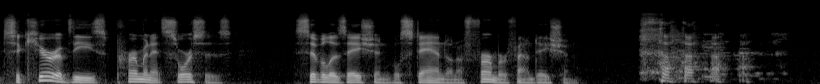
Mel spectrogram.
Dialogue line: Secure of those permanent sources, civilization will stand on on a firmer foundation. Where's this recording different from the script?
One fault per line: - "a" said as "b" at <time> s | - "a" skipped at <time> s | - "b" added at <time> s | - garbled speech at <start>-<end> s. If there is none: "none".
- "those" said as "these" at 0.7 s
- "on" skipped at 4.6 s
